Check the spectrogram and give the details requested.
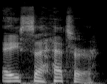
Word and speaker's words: Æsahættr: Æsahættr, I believe is how you say it.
